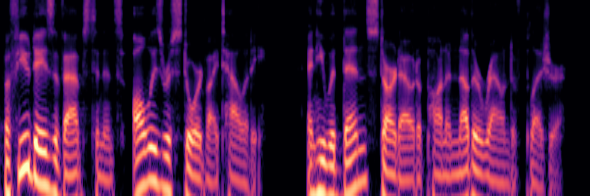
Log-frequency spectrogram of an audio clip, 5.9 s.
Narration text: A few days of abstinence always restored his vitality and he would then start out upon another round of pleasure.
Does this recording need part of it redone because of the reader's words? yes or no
yes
